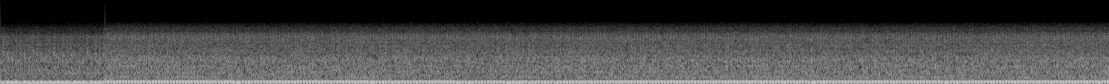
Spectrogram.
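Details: Farmall Cub tractor, 6 V battery at 6.34 V, started on choke after new radiator install and generator rebuild: catches after a brief crank and settles into a steady, even low thump at idle, no misses; radiator holds, generator not charging.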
